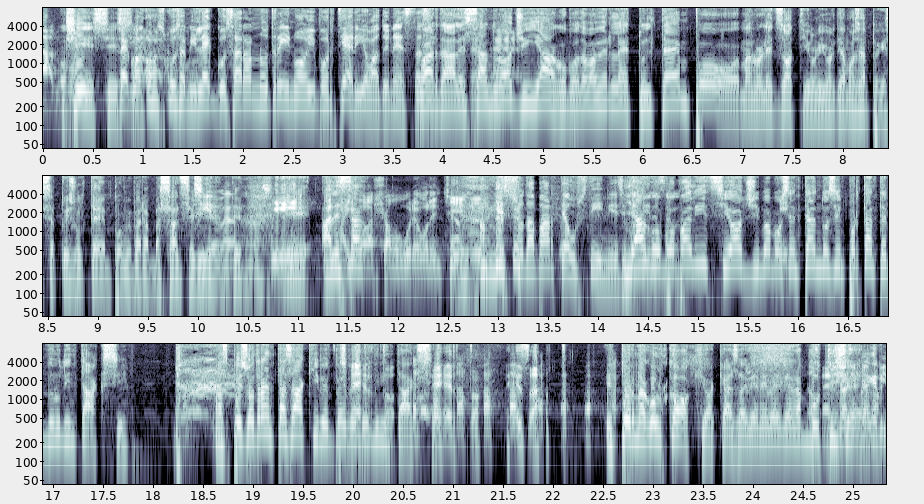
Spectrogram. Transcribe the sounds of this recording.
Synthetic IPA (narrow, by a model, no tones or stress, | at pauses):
sisibɛaskuːzamilɛɡːosaɾanːot̪ɾeinwɔːviport̪jɛːɾiiːovaːd̪oinɛst̪aɡward̪aːlesːand̪ɾoɔd͡ʒːijaːkopod̪ɔːpoaverlɛt̪ːoilt̪ɛmpomanuɛled̪zɔt̪ːiloɾikord̪jaːmos̬ɛmpɾekesːapːɾeːzoilt̪ɛmpomipaːɾeabːast̪ant̪saevid̪ɛ̰nt̪e | alːesalaʃːamopuːɾevolent̪jɛːiamːesːod̪apart̪eaust̪iːnisijjaːkopopalit̪sːjiɔd͡ʒːipɾɔːp̬josent̪ɛnd̪os̬eimport̪ant̪eɛvːenut̪̬oint̪aksi | aspeːsot̪ɾɛnt̪as̬ak̟ːipepveeminint̪aksiɾt̪oezat̪ːo̥et̪ːornakolkɔkʰːjoakːaːzavjɛːnevjɛnabːot̪ːit͡ʃɛːmaɡɾ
